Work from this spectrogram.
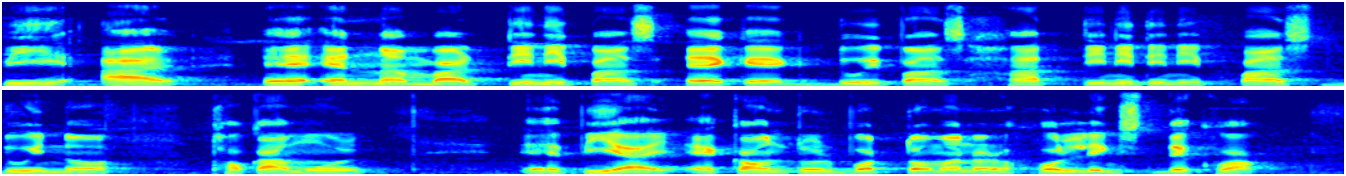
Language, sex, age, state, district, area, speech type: Assamese, male, 30-45, Assam, Dhemaji, rural, read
